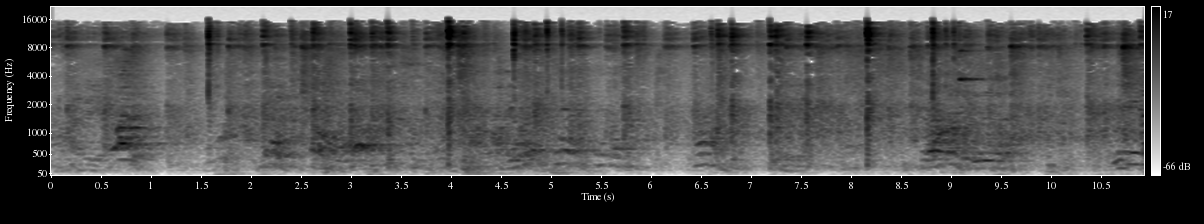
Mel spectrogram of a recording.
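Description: Table tennis balls clicking sharply against paddles and the table: a handful of separate hits spaced a second or more apart. Voices murmur in the background.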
